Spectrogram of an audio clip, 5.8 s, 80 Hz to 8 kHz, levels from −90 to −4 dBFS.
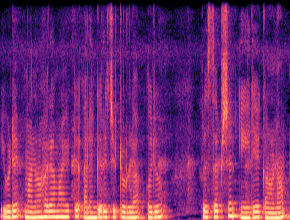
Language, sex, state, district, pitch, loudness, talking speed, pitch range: Malayalam, female, Kerala, Kollam, 205 Hz, -11 LUFS, 70 wpm, 190-215 Hz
